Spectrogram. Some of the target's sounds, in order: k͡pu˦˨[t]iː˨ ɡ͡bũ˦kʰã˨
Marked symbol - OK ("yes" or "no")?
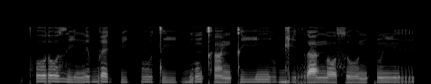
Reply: yes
